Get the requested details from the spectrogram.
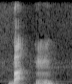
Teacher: between two vowels where the first vowel is stressed button there the T is replaced by the glottal stop · There the T is replaced by the glottal stop. It is again between two vowels, but with the extra condition that the last vowel is an N, which is syllabic. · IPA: [bʌʔn]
